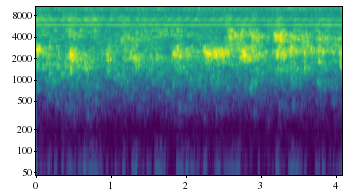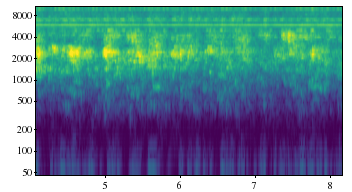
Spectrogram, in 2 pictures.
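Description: A large crowd applauding, heard faintly as a steady, even clatter of many hands clapping.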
